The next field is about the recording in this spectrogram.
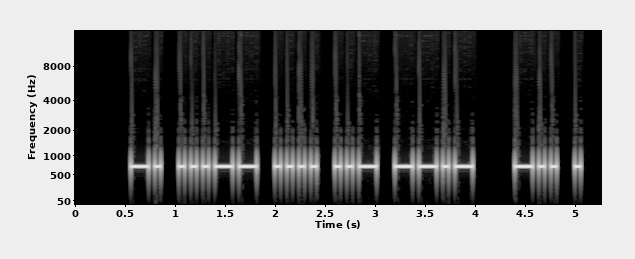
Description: Morse code, heard as a keyed tone, about 20 wpm, 700 Hz. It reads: N3HUQ DE
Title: USA Callsign DE Callsign - 5 Characters - 20wpm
